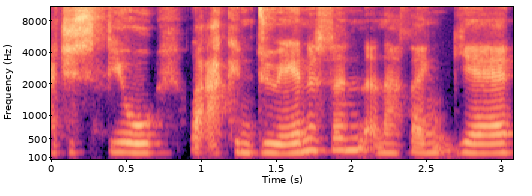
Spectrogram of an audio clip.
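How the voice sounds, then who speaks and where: Here a woman speaks in a Scottish accent. Her pitch is medium. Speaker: author and livestream host. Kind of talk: casual live-stream chat. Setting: live stream from a sofa at her mom's. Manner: chatty, with frequent fillers and restarts.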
